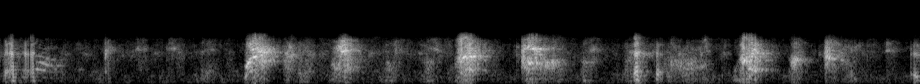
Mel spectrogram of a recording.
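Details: Puppy at play with a husky: irregular high yips, whines and short barks come in bursts every second or two over ongoing human chatter.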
